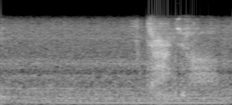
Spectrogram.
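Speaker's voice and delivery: slow hushed whisper. Pretend. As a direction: whisper it like a secret. Whispered after a gasp.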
